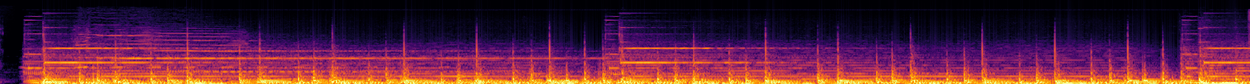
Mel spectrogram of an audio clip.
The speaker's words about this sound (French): Il commence donc avec le son mystérieux et envoûtant de la flûte à bec basse, pour ensuite ajouter le tambour résonnant comme un galop de cheval.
